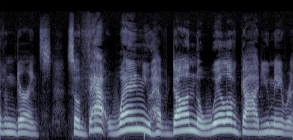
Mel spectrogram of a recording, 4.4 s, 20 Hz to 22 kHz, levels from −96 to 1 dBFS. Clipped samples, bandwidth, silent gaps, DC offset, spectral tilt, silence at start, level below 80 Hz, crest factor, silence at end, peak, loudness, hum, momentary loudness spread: under 0.1%; 16.5 kHz; none; under 0.1%; -5 dB/octave; 0 s; -82 dBFS; 18 dB; 0 s; -12 dBFS; -30 LUFS; none; 9 LU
